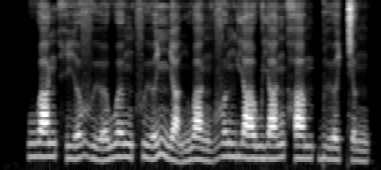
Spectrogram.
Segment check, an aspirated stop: absent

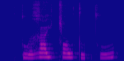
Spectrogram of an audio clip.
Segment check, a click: absent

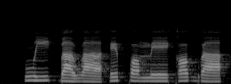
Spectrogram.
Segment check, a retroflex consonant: absent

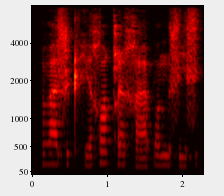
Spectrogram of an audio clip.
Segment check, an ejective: present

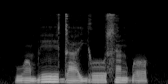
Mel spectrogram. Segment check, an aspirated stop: absent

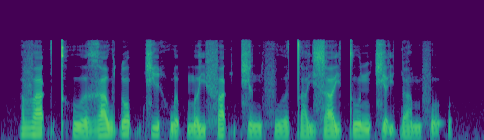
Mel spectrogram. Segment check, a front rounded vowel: absent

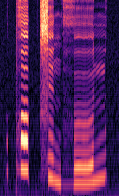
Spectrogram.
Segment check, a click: absent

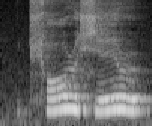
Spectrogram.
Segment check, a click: absent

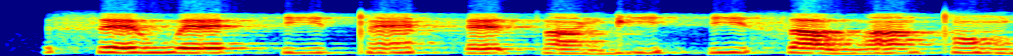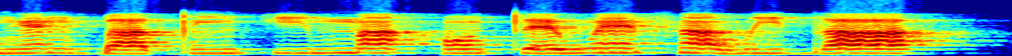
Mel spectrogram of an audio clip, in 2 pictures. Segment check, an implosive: absent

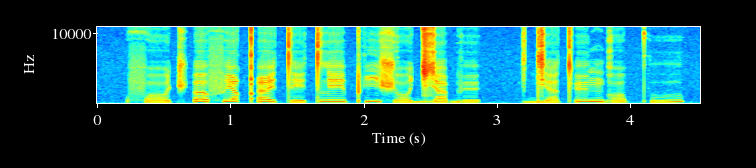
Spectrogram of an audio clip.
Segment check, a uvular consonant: present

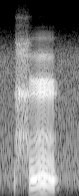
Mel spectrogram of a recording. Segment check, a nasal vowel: absent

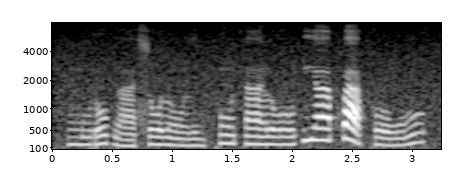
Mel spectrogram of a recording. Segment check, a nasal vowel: present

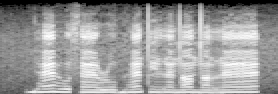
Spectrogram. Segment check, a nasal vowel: present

